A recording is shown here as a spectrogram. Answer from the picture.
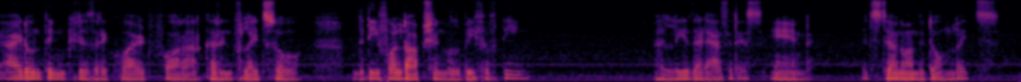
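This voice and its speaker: A man talks at a moderate pace in a fairly low pitch. His voice is somewhat breathy, with fairly even intonation. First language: Tamil. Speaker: flight sim streamer. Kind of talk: live gaming stream commentary. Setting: livestream with chat. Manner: hesitant, many fillers.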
